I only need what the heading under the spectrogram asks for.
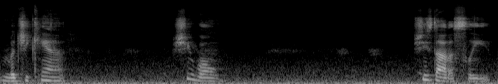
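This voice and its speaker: A woman playing a grieving, solemn speaker at a noble family's funeral in a fantasy audio drama, with measured, halting delivery. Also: sits low, fairly bright tone, a little hiss or hum. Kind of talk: audio drama eulogy with solemn scripture-like reading.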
